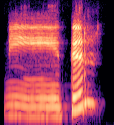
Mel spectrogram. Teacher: ನೀತಿರ್ ಅಲ್ಲಿ ಅರ್ಕಾವಳಿ ಇದೆ ನೀತಿರ್ ನೀ ಎಳಿಬೇಕು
